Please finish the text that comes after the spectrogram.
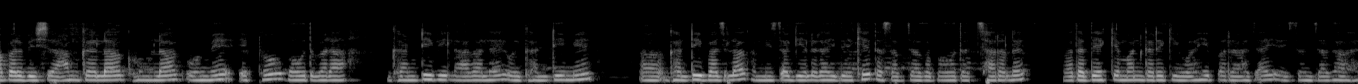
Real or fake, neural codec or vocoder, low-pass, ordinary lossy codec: real; none; 7.2 kHz; none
